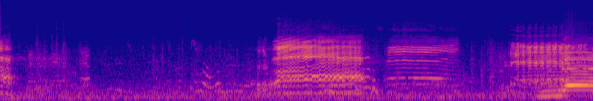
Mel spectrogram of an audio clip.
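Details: Baby goats calling over a low rumbling background: after several seconds of faint murmuring, three loud, drawn-out, quavering bleats follow one another closely near the end, the last rising slightly in pitch.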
